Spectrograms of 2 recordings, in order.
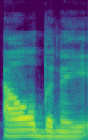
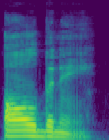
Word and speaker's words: Albany: And he corrected me that it's pronounced Albany. And he's right. Ricky mentioned that it is pronounced Albany. So why they didn't go ahead and spell it with two L's to help illiterate people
